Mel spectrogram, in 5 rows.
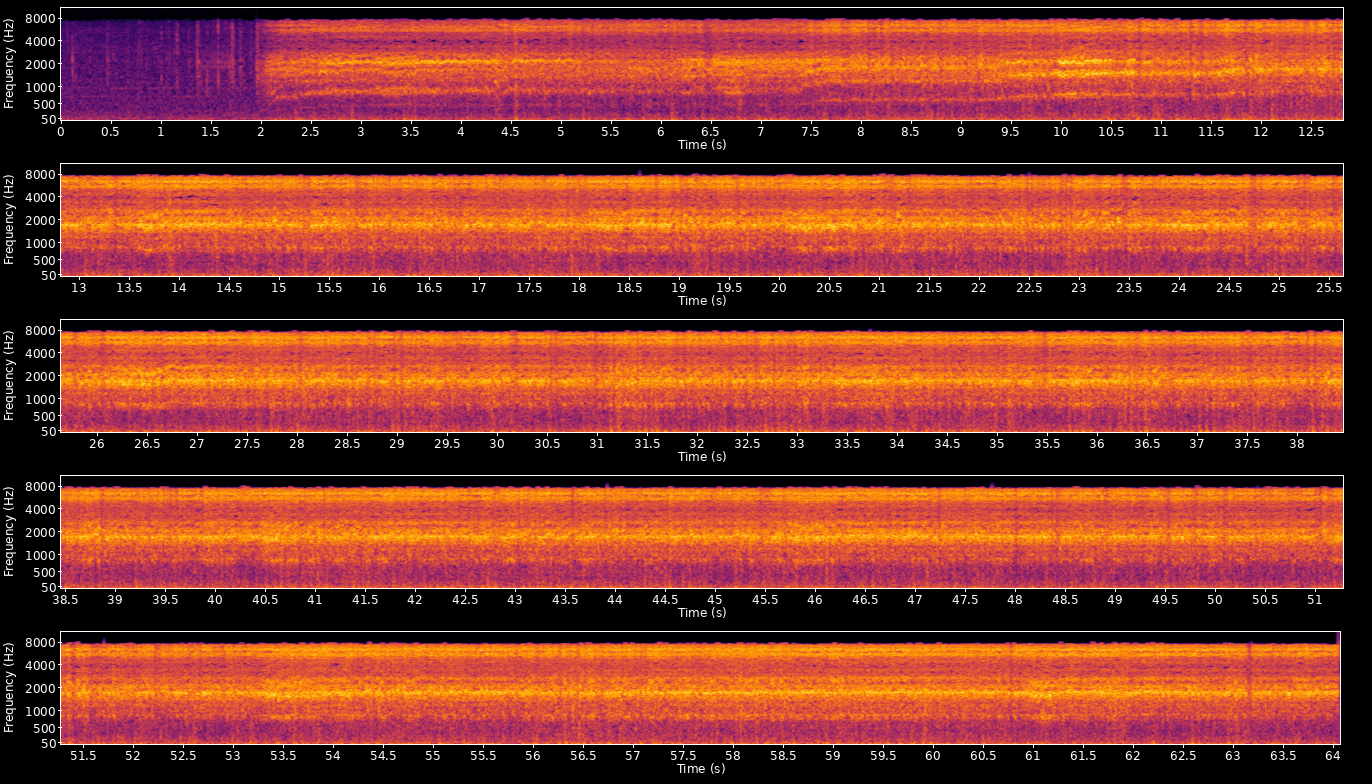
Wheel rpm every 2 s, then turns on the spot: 0, 80, 110, 120, 160, 200, 230, 230, 230, 230, 230, 240, 230, 230, 230, 230, 230, 230, 230, 230, 230, 230, 230, 230, 230, 230, 230, 230, 240, 240, 230, 230.
none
